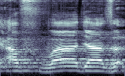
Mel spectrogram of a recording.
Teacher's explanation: افواجا، جیم دو زبر جن ہے، وقف کی حالت میں آپ اسے اس طرح ایک الف کے برابر کھینچ کر پڑھ لیں گے۔ افواجا، دو زبر کی تنوین ہے، وقف کی حالت میں یہاں پر الف ادا ہوتا ہے۔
